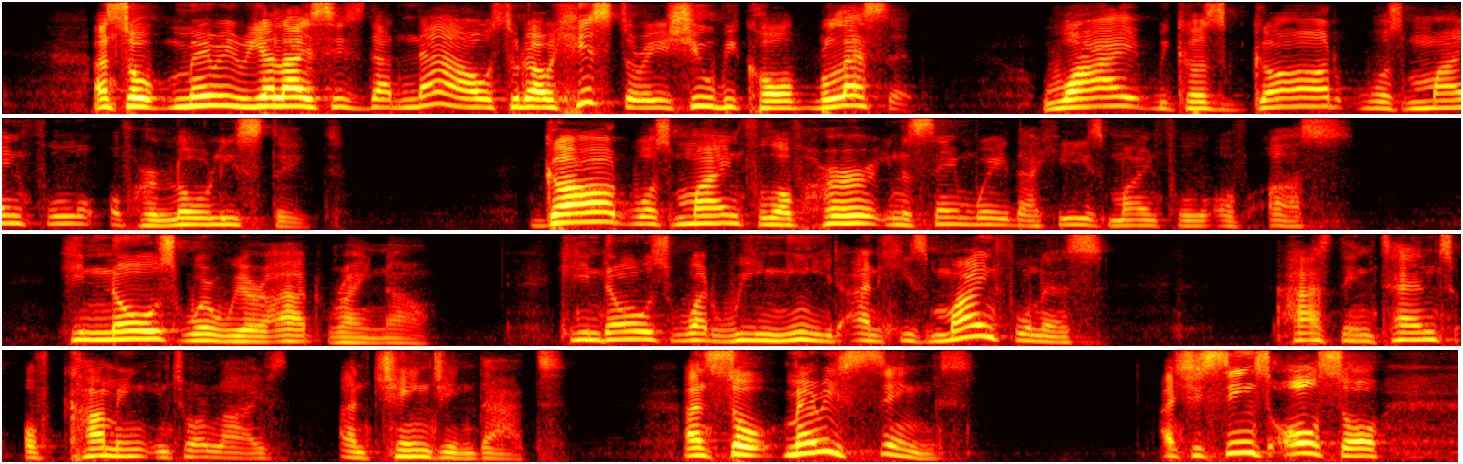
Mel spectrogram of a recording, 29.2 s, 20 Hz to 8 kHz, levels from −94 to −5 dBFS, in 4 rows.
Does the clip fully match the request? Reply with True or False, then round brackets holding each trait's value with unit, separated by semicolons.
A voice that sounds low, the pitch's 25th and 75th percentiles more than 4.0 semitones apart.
False (185 Hz; 5.3 semitones)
